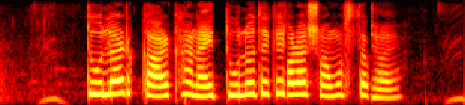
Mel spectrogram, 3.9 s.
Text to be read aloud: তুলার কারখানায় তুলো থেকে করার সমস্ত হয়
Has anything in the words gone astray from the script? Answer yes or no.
no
